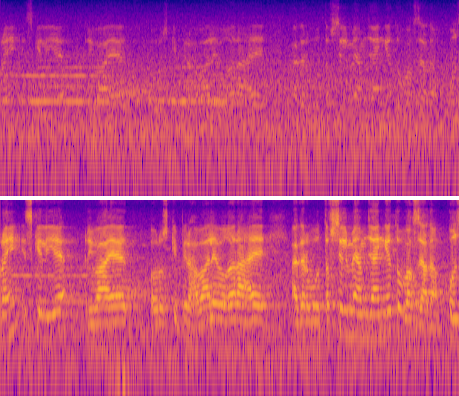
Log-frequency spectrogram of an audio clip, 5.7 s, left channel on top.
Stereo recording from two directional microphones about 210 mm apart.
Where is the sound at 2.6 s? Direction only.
45° right (ahead or behind).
